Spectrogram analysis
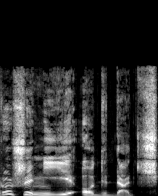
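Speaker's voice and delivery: cold, frosty, icy, high-pitched voice. A girl demands her magazine back from a stammering classmate, in an icy tone. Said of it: "zażądała Luna lodowatym tonem".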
